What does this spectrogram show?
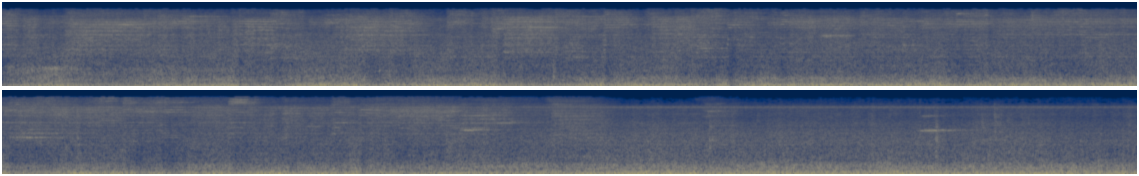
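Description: Loaded freight cars (tank cars and coil cars) rolling past on jointed steel rail: a steady rumble and clatter of wheels on track, with a few brief high-pitched wheel squeals.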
